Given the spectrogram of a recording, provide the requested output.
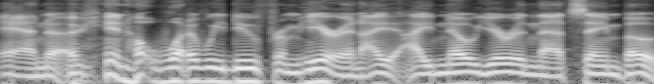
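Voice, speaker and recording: On a very clean recording with a silent background, a man in a plain, everyday voice speaks at a fairly low pitch with lively intonation. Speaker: podcast host. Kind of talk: podcast interview conversation.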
